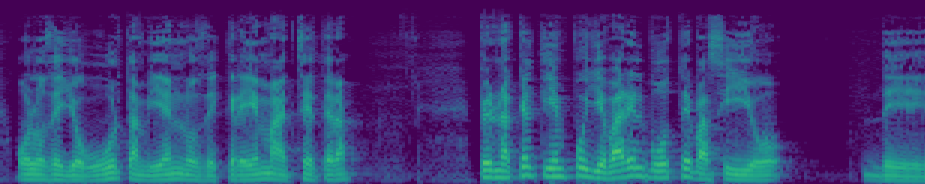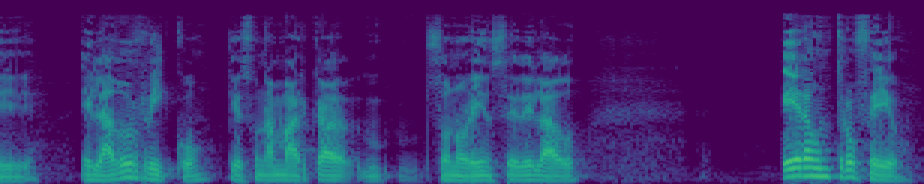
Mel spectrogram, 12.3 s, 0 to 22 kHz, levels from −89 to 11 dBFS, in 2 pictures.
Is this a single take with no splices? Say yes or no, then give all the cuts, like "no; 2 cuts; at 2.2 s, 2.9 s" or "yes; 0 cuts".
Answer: yes; 0 cuts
